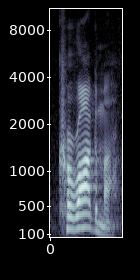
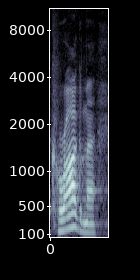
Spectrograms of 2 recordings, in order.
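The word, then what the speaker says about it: χάραγμα: mark of the beast, it's not scargizo, it is karagma. I think that's right. Karagma. You'll have to fact check me on the pronunciation. I told Sadie, I said, how am I going to word associate that? And she said, Keurig. Karagma. I think it's karagma.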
